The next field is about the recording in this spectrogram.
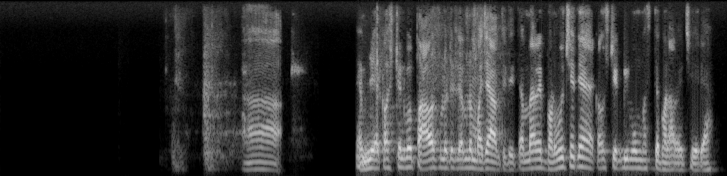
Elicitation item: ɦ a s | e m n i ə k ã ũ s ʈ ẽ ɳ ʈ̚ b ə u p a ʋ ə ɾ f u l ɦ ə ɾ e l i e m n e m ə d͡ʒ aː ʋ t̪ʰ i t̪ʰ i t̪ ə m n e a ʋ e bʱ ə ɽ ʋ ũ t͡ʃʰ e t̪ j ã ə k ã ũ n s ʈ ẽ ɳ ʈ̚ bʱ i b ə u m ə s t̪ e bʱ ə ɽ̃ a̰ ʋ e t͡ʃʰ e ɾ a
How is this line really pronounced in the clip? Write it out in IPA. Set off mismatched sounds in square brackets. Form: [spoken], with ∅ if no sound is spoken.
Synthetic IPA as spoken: ɦ a [∅] | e m n i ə k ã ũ s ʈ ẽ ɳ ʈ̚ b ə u p a ʋ ə ɾ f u l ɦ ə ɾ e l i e m n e m ə d͡ʒ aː ʋ [t̪] i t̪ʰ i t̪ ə m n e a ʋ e bʱ ə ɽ ʋ ũ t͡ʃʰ e t̪ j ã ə k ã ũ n s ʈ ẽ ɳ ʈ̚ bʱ i b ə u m ə s t̪ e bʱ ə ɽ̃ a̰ ʋ e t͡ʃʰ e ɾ a

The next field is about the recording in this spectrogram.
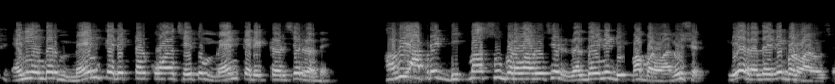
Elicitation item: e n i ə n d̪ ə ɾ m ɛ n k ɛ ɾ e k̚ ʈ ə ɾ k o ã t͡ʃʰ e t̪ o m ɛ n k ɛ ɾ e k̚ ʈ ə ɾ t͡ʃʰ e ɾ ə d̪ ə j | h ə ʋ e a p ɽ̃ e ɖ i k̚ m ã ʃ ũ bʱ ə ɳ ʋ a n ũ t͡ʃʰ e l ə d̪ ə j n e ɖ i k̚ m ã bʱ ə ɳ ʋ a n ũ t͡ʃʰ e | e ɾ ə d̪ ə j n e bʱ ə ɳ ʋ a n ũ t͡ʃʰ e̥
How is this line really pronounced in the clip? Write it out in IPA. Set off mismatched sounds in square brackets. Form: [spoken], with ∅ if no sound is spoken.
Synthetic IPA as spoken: e n i ə n d̪ ə ɾ m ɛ n k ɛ ɾ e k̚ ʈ ə ɾ k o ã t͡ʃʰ e t̪ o m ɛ n k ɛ ɾ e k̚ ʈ ə ɾ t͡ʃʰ e ɾ ə d̪ ə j | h ə ʋ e a p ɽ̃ e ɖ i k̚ m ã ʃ ũ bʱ ə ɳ ʋ a n ũ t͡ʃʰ e [ɾ] ə d̪ ə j n e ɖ i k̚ m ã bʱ ə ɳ ʋ a n ũ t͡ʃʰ e | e ɾ ə d̪ ə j n e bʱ ə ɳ ʋ a n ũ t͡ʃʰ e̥

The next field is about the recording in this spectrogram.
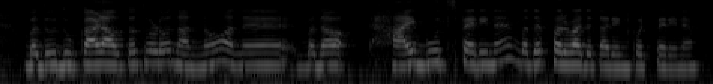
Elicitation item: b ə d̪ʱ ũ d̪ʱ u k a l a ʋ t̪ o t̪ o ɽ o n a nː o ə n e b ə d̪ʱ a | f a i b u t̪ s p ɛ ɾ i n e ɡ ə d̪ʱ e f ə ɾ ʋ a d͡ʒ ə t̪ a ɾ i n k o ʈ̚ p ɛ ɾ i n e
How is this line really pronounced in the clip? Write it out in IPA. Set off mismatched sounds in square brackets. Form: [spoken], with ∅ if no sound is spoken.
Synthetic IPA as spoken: b ə d̪ʱ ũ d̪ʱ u k a [ɭ] a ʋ t̪ o [t̪ʰ] o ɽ o n a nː o ə n e b ə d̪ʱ a | [h] a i b u t̪ s p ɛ ɾ i n e [b] ə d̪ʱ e f ə ɾ ʋ a d͡ʒ ə t̪ a ɾ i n k o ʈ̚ p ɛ ɾ i n e

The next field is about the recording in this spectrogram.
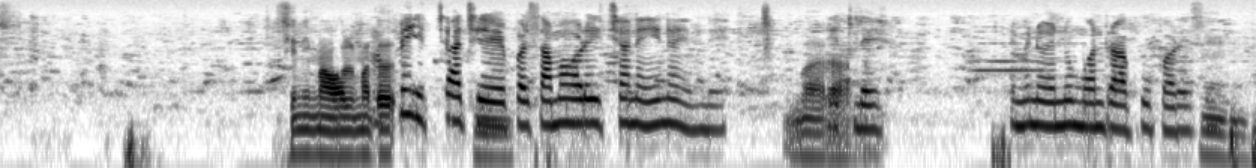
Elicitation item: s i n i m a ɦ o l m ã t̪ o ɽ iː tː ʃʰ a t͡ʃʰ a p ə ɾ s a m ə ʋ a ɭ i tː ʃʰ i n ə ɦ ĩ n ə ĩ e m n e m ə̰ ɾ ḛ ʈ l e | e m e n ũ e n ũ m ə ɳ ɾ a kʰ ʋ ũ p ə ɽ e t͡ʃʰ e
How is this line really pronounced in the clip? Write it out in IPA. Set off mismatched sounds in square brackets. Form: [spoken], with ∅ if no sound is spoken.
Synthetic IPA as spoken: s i n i m a ɦ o l m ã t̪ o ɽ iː tː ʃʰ a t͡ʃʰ [e] p ə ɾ s a m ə ʋ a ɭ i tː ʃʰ [a] n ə ɦ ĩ n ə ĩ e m n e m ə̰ ɾ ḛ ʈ l e | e m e n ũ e n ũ m ə [n] ɾ a kʰ ʋ ũ p ə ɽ e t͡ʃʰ e

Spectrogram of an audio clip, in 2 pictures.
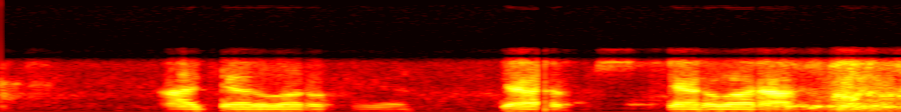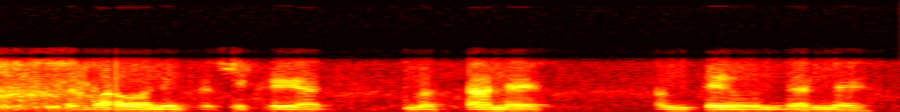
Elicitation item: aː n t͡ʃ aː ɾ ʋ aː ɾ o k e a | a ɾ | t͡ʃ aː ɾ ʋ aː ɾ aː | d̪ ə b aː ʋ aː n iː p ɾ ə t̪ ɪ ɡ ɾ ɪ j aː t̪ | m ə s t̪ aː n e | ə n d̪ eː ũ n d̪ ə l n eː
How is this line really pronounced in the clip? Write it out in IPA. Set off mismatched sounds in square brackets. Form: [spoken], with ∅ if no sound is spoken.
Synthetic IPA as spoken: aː [∅] t͡ʃ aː ɾ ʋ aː ɾ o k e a | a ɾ | t͡ʃ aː ɾ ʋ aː ɾ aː | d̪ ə b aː ʋ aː n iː p ɾ ə t̪ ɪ [k] ɾ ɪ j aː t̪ | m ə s t̪ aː n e | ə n [t̪] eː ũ n d̪ ə [ɾ] n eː

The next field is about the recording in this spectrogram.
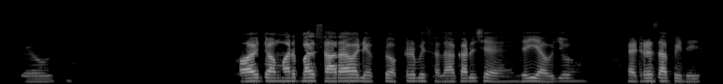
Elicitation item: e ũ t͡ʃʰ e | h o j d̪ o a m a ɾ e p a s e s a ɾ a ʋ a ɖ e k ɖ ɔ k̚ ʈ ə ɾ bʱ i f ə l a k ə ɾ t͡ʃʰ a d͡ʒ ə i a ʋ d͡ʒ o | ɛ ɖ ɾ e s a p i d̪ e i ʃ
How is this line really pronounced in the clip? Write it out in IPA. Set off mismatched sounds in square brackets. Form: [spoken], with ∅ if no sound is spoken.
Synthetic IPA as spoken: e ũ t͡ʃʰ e | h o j [t̪] o [ə] m a ɾ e p a s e s a ɾ a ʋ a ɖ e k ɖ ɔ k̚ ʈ ə ɾ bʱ i [s] ə l a k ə ɾ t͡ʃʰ [e] d͡ʒ ə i a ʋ d͡ʒ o | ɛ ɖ ɾ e s a p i d̪ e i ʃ

